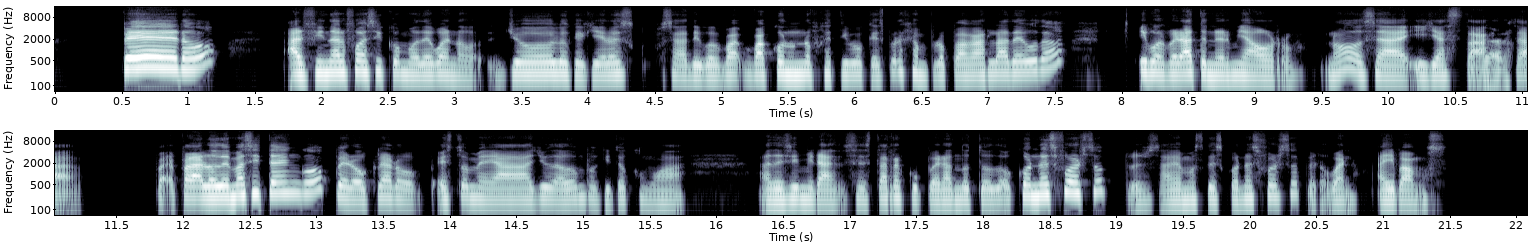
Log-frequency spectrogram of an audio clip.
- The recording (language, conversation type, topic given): Spanish, podcast, ¿Cómo decides entre disfrutar hoy o ahorrar para el futuro?
- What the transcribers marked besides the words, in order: none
